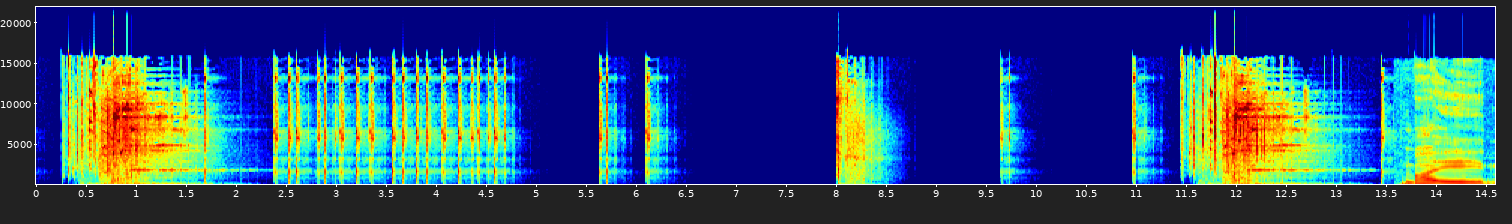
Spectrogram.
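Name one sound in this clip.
A game reward sound bursts out with a bright shimmer.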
